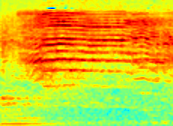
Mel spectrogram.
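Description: A high, slightly wavering pitched tone with many overtones, held for about a second and a half during a lull in a live rock concert heard on an audience recording. A low drone fades out just as it begins.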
